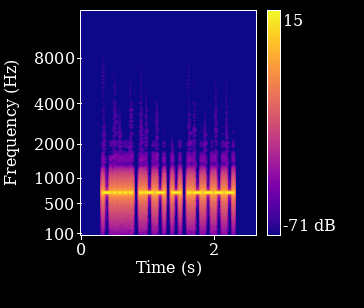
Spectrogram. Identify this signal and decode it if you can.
Morse code, heard as a keyed tone, about 30 wpm, 700 Hz. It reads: 6WT1
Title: Four Challenging Letter-Number Combinations 30wpm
